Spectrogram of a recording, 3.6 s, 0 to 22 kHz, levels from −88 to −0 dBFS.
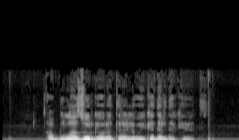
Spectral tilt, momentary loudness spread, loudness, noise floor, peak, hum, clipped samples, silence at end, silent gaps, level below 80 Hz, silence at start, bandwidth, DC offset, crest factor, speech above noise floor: -8.5 dB/octave; 17 LU; -18 LUFS; -54 dBFS; 0 dBFS; none; under 0.1%; 0.45 s; none; -46 dBFS; 0.7 s; 11 kHz; under 0.1%; 18 dB; 37 dB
